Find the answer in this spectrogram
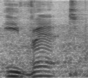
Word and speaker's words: event: so i would say event event stress on that second syllable high school well this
